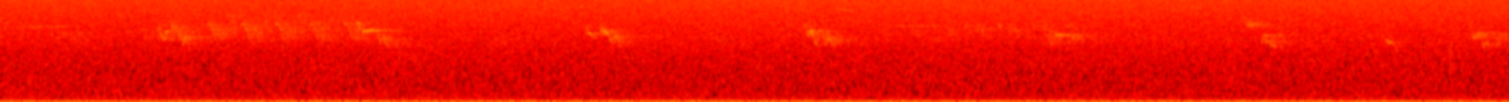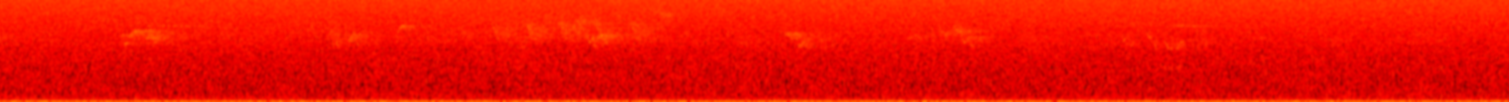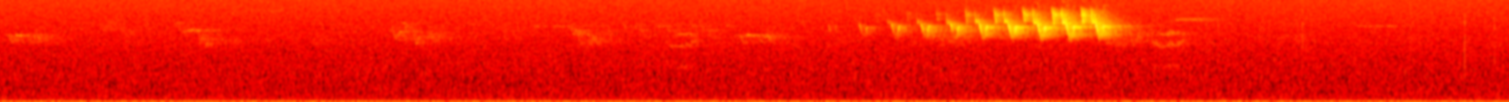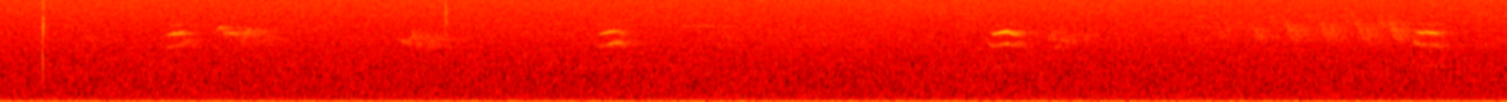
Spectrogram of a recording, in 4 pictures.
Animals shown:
unidentified call, Ovenbird (Seiurus aurocapilla), Black-throated Green Warbler (Setophaga virens), Red-eyed Vireo (Vireo olivaceus)

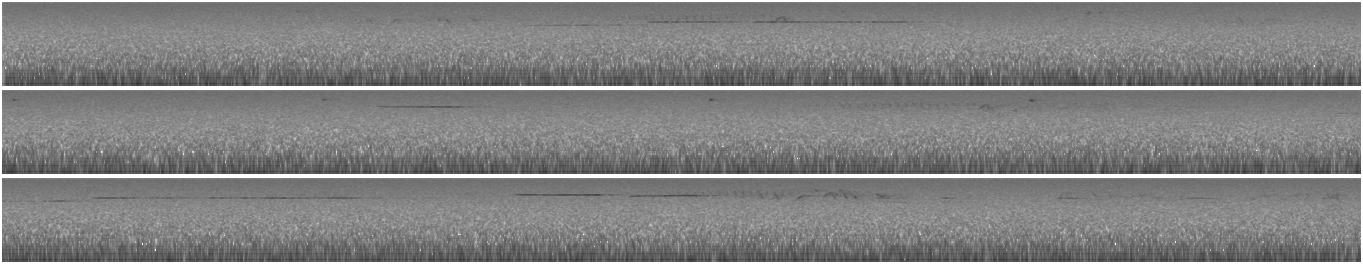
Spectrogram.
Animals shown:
Blue Jay (Cyanocitta cristata), Canada Warbler (Cardellina canadensis), White-throated Sparrow (Zonotrichia albicollis), Northern Parula (Setophaga americana), Ovenbird (Seiurus aurocapilla)

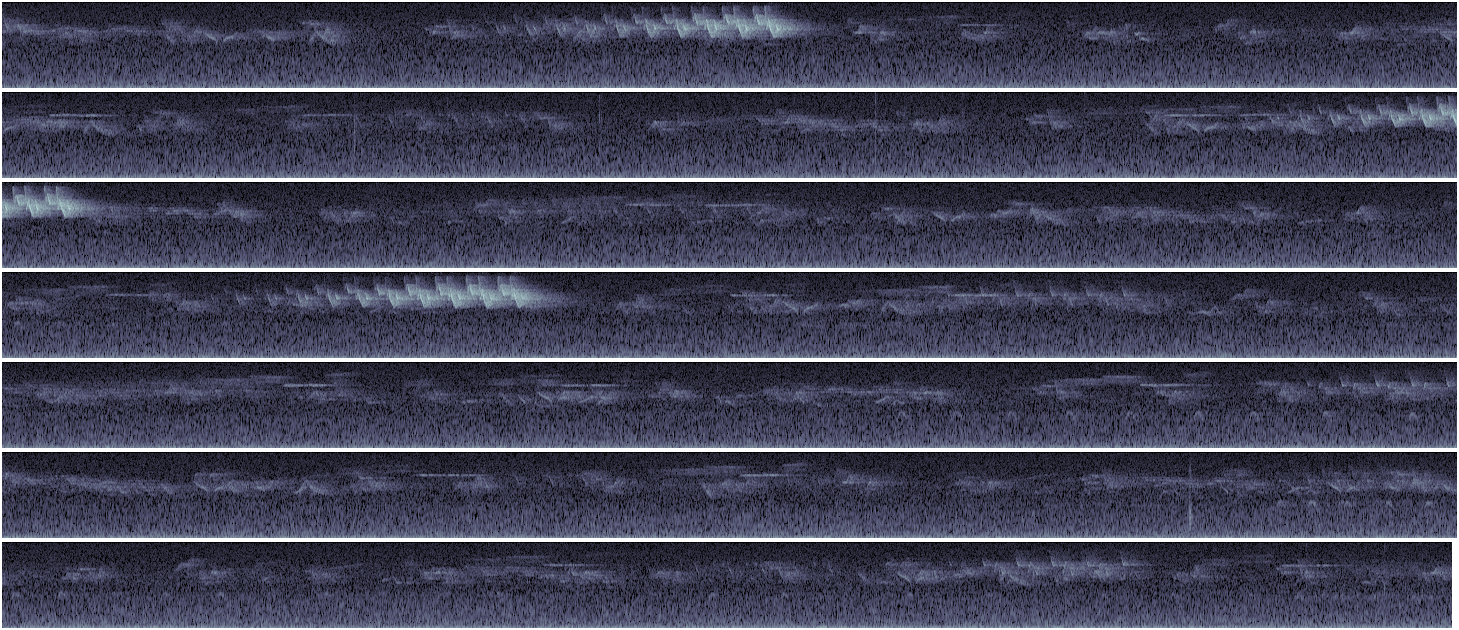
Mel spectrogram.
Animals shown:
Red-eyed Vireo (Vireo olivaceus), Tufted Titmouse (Baeolophus bicolor), Black-throated Green Warbler (Setophaga virens), Ovenbird (Seiurus aurocapilla), Eastern Wood-Pewee (Contopus virens), Scarlet Tanager (Piranga olivacea), Veery (Catharus fuscescens), American Crow (Corvus brachyrhynchos)

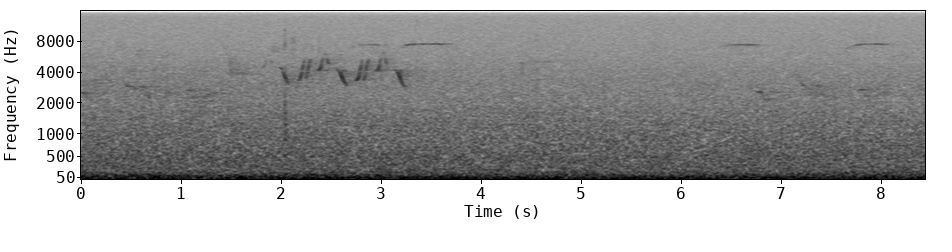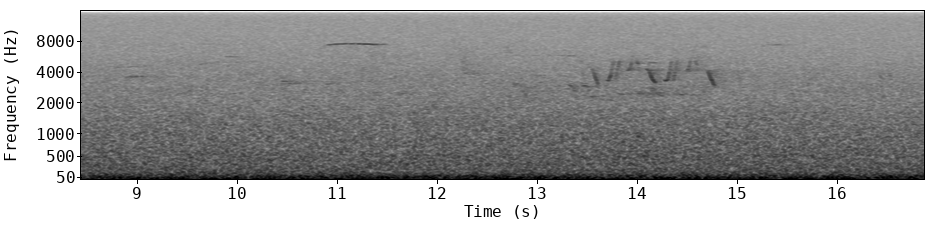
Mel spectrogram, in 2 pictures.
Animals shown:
Cedar Waxwing (Bombycilla cedrorum), American Robin (Turdus migratorius), Common Yellowthroat (Geothlypis trichas)

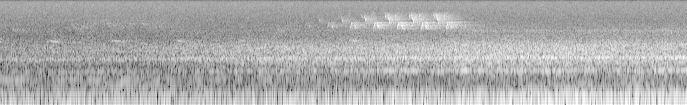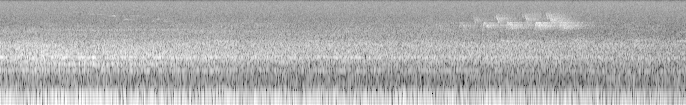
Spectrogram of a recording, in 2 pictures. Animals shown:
American Crow (Corvus brachyrhynchos), Brown Creeper (Certhia americana), Ovenbird (Seiurus aurocapilla)

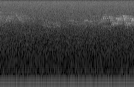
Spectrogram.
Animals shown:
Red-eyed Vireo (Vireo olivaceus), Mourning Warbler (Geothlypis philadelphia), Chestnut-sided Warbler (Setophaga pensylvanica)

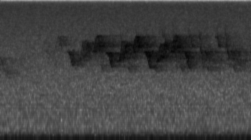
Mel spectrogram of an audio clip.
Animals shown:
Common Yellowthroat (Geothlypis trichas), Red-eyed Vireo (Vireo olivaceus), Ovenbird (Seiurus aurocapilla)

